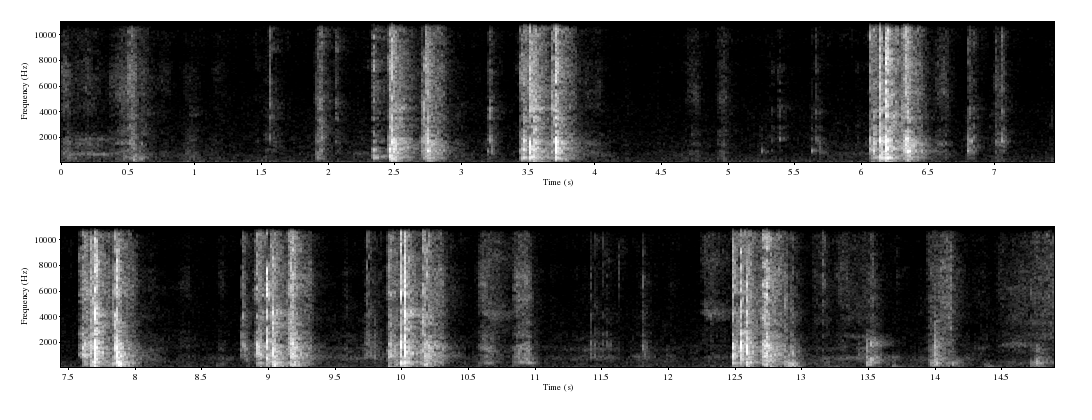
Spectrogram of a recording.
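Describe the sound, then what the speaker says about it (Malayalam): A handheld paper hole punch punches holes into a paper craft star, a run of sharp crunching clicks in small clusters with brief pauses between, close and fairly loud, with no talking. "ഇത് കൂടുതൽ ഭംഗിയാക്കുന്നതിന് വേണ്ടി നമുക്കിതിൽ ഹോൾസ് ഇട്ട് കൊടുക്കാം. അതിനായിട്ട് പഞ്ചർ എടുക്കാം."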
